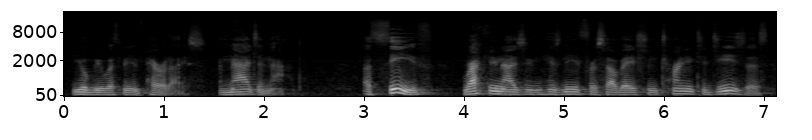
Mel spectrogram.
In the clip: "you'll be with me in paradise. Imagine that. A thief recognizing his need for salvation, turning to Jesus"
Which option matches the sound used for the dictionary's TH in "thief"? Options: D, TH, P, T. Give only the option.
TH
